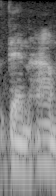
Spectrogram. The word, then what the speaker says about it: Denham: and stuff like that but the pronunciation the name itself is den ham which is not denim and it has nothing to do with the material so that's why i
